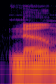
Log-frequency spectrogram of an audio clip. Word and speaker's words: gnome: just roll away laughing also gnome is spelled n for some reason yes yeah like home yes there's no G in this opposite of home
